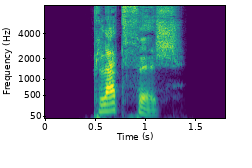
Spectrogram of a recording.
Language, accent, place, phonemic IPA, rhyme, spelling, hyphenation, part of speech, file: German, Germany, Berlin, /ˈplatfɪʃ/, -ɪʃ, Plattfisch, Platt‧fisch, noun, De-Plattfisch.ogg
- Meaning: flatfish (fish of the order Pleuronectiformes)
